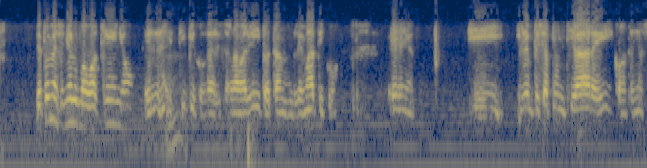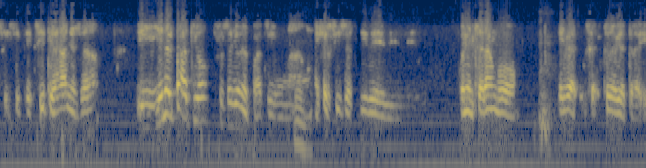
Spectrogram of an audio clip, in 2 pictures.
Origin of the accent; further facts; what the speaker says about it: Guaymallén, Mendoza, Argentina; born there; nací en Mendoza, en Guaymallén, a las afueras, Y bueno, mi padre jujeño, de Mina Pirquitas, con mi madre de Tupiza, se afincaron ahí en Mendoza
